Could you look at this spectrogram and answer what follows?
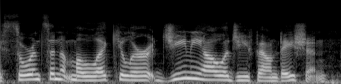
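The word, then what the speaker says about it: Sorenson Molecular Genealogy Foundation: I butchered that. Let's try this again. In 2001, GeneTree was purchased by Sorensen Molecular Genealogy Foundation. I did it right that time.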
